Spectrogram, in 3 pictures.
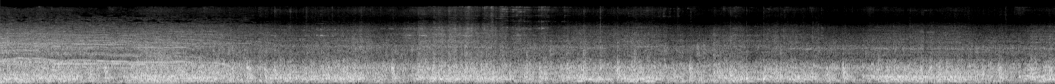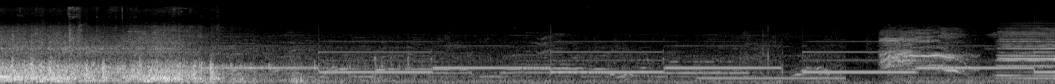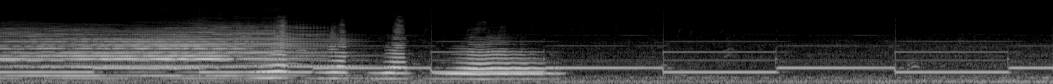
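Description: A passenger train passing close to the track: loud rumble and rail noise for about twelve seconds, then the noise drops off as it clears. After that a two-tone warning signal alternates steadily high and low, and horn blasts sound several times in the middle of that stretch.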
